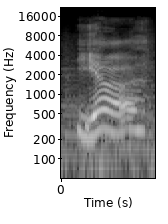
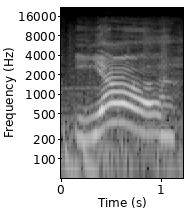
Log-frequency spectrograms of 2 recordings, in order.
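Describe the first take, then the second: First: It is said at a normal, lower pitch. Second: It is said at a higher pitch.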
